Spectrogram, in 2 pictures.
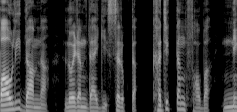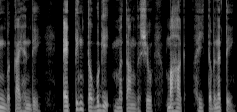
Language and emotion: Manipuri, neutral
